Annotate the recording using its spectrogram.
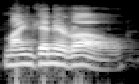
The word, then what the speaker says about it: mein General: Liddy always referred to Mitchell as the Attorney General as mein General. Actually makes a point of that with a hard G.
